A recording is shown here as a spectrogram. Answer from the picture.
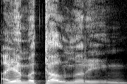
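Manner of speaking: put-on high, very slow, stretched-out Spanish accent. Joking about a film character's changing accent: Prince Caspian Spanish accent. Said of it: "he has a Spanish accent".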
